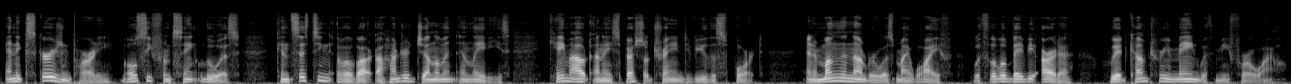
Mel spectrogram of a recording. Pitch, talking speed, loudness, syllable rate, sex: 105 Hz, 215 wpm, -21 LUFS, 5.9 syllables/s, male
